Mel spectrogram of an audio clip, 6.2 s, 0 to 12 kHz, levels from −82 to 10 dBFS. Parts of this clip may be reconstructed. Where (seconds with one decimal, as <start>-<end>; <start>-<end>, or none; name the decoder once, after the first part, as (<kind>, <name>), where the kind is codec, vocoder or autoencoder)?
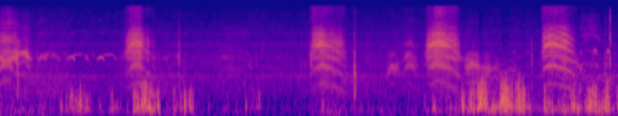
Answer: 0.0-0.7 (vocoder, Vocos); 1.2-4.9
